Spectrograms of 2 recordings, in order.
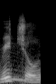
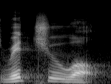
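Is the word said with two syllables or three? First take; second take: two; three. First: The word is squeezed into two syllables. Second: The word is spoken with three full syllables. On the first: The speaker calls it wrong. "I think several a couple times you said" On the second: The speaker calls it right. "make it three syllables"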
